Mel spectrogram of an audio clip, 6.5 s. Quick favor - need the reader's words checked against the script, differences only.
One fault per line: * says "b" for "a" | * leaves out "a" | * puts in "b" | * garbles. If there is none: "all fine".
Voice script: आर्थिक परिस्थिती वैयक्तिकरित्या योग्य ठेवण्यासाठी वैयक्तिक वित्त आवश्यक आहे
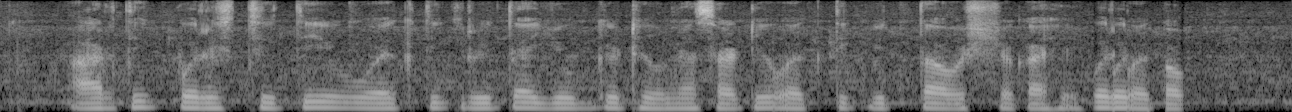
* garbles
